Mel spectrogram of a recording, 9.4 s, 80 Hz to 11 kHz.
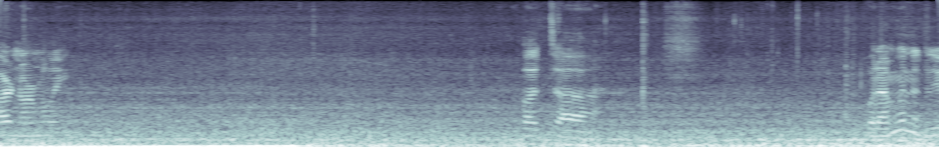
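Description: Engine of a Volvo XC90 V8 turbo hums and rumbles steadily while the car drives, loud and close throughout, with someone talking over it.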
